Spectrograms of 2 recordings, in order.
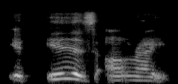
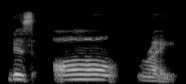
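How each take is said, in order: First: The stress falls on the word is. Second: The stress falls on the word all. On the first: "emphasize each word separately" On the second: "emphasize each word separately"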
